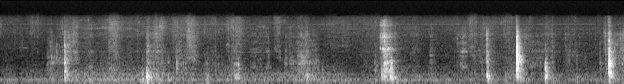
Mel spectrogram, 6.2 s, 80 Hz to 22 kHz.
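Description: Hands kneading a sticky carp-bait (boilie) paste of eggs, oil and powder in a plastic basin, making short, irregular sounds, about ten over a few seconds, the loudest a little after 5 seconds.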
